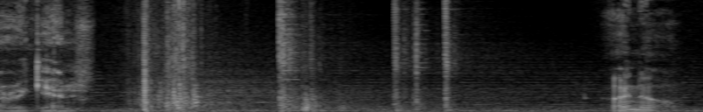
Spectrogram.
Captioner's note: rock banging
